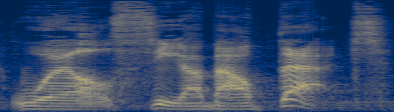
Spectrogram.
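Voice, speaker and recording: A man's voice: low-pitched, takes it slowly, creaky, pushed and bright, breathy edge, heavily acted. A man voicing a boastful male donkey in a growly voice for a children's storybook. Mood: blustering.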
